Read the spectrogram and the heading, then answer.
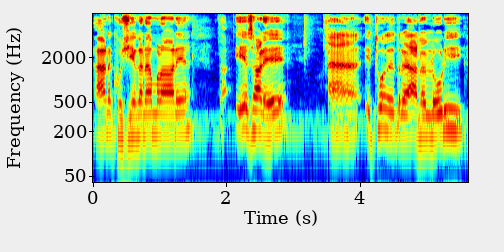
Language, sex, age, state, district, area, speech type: Dogri, male, 45-60, Jammu and Kashmir, Samba, rural, spontaneous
